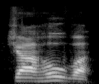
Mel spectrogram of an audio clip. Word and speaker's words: Jehovah: uh meltic coer says jahovah is how it's pronounced Jehovah Ben way is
